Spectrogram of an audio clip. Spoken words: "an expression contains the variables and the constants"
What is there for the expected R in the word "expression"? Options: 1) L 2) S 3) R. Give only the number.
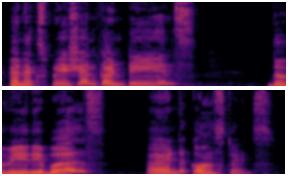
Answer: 3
